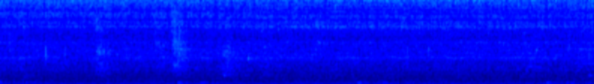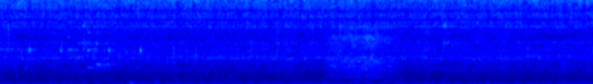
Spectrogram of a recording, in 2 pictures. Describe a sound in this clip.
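Soft, quiet game music plays with gentle repeating notes.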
